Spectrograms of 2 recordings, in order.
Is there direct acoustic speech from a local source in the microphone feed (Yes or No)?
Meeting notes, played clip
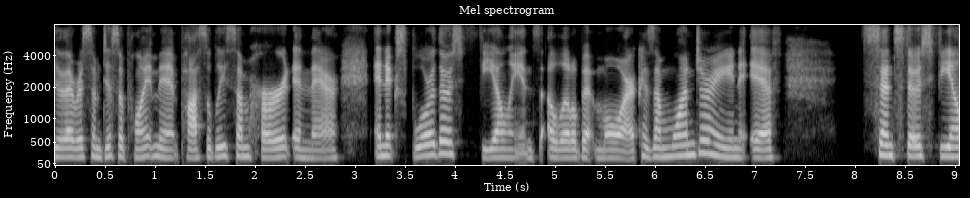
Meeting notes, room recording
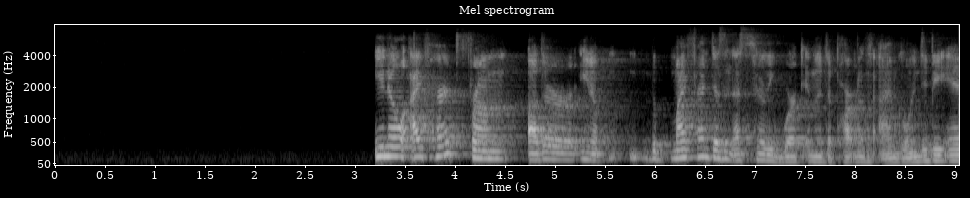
Yes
